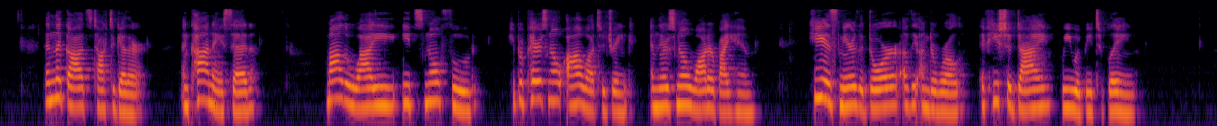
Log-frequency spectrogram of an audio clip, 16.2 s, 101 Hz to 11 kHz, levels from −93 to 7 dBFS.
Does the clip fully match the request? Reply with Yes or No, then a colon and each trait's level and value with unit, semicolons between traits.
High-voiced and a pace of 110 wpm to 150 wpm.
No: high, 210 Hz; average, 160 wpm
